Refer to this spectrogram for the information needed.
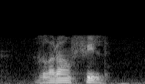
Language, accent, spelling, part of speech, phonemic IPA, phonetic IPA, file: Armenian, Eastern Armenian, ղարանֆիլ, noun, /ʁɑɾɑnˈfil/, [ʁɑɾɑnfíl], Hy-ղարանֆիլ.ogg
- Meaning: 1. carnation (flower) 2. clove (spice)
